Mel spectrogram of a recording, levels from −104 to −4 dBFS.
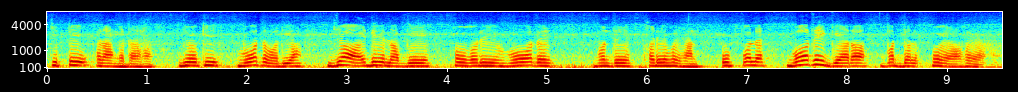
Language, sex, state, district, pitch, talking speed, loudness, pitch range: Punjabi, male, Punjab, Kapurthala, 165 Hz, 155 wpm, -14 LUFS, 155-180 Hz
